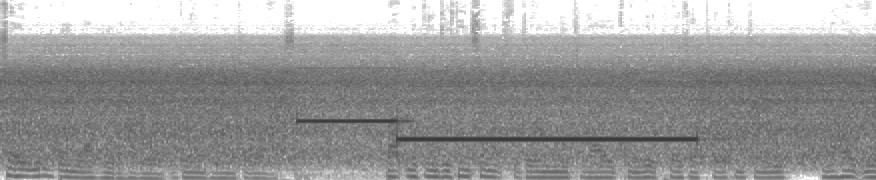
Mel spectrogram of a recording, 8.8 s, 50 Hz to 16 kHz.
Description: Two-tone page, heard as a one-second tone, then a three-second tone, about 1290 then 880 Hz, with radio hiss, a squelch burst at the end, room echo and speech in English.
